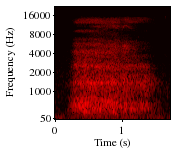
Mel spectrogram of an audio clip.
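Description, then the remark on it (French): A single deep, steady inhalation through the nose during a guided relaxation exercise, fairly quiet, with a breathy hiss swelling over about a second before fading away. “Et vous allez inspirer profondément pour vous dynamiser.”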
